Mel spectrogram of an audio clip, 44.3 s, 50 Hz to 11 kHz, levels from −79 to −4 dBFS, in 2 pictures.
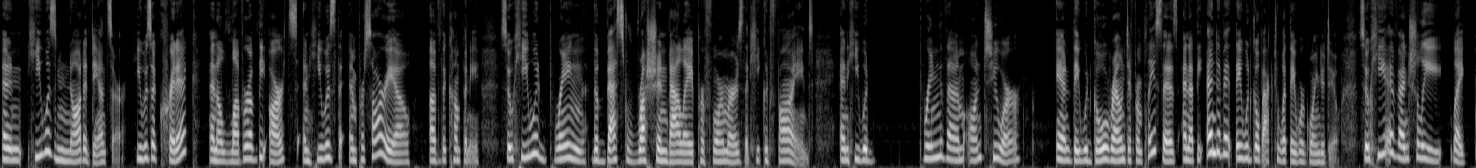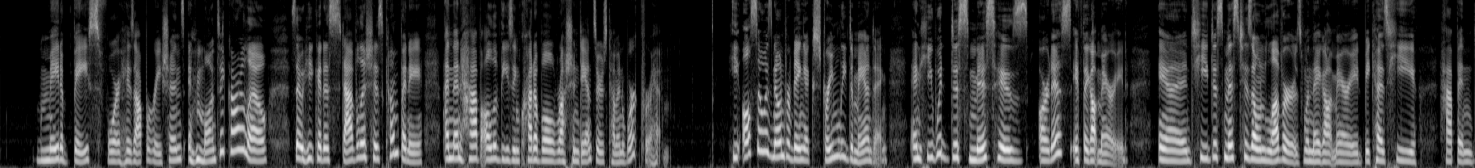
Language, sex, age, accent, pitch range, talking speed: English, female, 30-49, American, 195-240 Hz, 180 wpm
